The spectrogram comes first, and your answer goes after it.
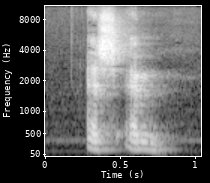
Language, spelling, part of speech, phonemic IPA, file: Dutch, sm, noun, /ɛzˈɛm/, Nl-sm.ogg
- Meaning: sadomasochism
